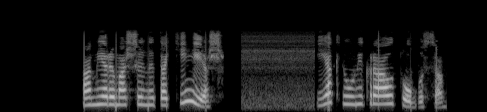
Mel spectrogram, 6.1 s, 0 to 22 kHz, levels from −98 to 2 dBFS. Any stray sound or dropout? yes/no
no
